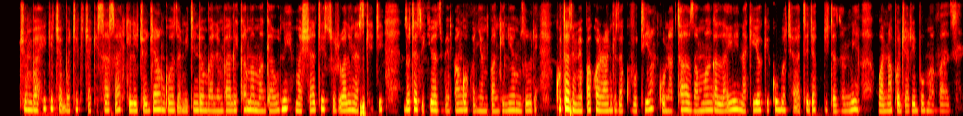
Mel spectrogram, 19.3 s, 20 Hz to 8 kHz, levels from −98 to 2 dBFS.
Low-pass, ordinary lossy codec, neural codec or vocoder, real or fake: 7.2 kHz; Opus, 24 kbps; none; real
